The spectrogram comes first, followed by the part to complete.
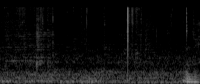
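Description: Quiet outdoor background with a single sharp click about a second and a quarter in; a voice starts just at the end.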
